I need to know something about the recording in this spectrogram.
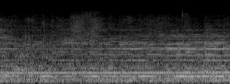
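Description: Persian long-necked lute (tar or setar family) with its strings ringing softly in a few light plucked notes, over a steady hum.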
